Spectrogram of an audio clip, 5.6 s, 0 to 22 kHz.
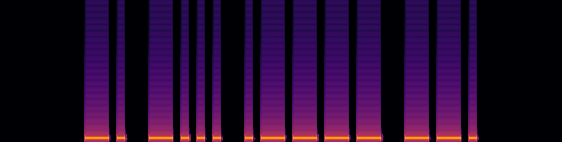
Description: Morse code, heard as a keyed tone, about 15 wpm, 700 Hz. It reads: NB1G
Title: USA Call Signs - 4 Characters - Repeated 3x - 15wpm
